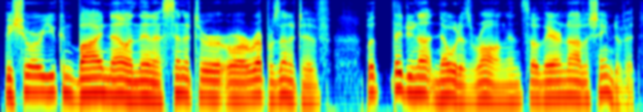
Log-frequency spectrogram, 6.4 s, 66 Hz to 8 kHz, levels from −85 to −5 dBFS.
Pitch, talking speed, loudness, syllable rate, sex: 125 Hz, 280 wpm, -17 LUFS, 6.8 syllables/s, male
